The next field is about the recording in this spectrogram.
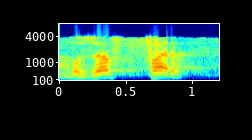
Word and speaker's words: مظفر: اچھا بہت سارے بچے کیا پڑھتے ہیں؟ مظفر پڑھتے ہیں, یا جب بہت جلدی جلدی میں ہوتے ہیں تو مظفر پڑھ لیتے ہیں. تو ایسا نہیں ہے. یہ کس کا, اس کا تلفظ کیا ہے؟ – مظفر. – جی ہاں مظفر. مظفر اس کا تلفظ ہے.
